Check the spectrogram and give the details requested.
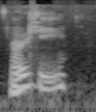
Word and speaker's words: Cay: Cast Away K ah key okay it's spelled Cy a lot of people call it Castaway key but it sounds like K to me but did you know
